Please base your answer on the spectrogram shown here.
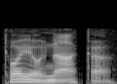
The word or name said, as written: Toyonaka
